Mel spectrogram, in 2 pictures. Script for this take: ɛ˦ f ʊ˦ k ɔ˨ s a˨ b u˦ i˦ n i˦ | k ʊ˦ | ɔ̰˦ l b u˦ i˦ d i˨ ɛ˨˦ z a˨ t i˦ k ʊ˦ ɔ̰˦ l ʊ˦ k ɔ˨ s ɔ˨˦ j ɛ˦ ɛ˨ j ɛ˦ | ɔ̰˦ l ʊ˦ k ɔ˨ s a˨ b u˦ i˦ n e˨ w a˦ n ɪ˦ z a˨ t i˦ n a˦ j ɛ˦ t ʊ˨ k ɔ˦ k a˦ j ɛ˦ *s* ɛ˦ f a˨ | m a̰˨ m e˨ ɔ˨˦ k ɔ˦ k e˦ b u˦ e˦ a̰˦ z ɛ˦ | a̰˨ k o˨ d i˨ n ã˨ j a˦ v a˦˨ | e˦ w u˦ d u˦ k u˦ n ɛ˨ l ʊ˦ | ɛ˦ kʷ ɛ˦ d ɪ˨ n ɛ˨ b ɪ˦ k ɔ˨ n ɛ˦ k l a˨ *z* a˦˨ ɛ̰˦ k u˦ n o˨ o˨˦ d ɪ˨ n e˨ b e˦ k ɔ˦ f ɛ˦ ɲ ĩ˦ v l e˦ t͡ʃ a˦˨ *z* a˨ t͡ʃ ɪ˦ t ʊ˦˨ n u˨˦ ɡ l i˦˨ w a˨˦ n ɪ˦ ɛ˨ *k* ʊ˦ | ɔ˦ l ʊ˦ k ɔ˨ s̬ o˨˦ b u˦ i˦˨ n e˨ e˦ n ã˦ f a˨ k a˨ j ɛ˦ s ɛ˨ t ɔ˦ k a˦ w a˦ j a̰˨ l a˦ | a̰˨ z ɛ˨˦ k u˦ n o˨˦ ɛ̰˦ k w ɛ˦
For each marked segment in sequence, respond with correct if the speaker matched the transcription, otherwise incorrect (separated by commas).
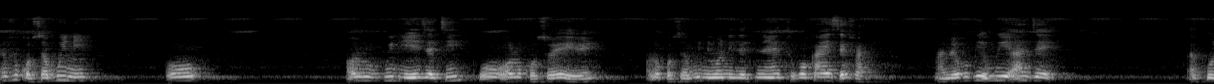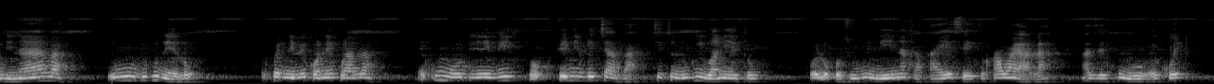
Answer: correct, incorrect, incorrect, incorrect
